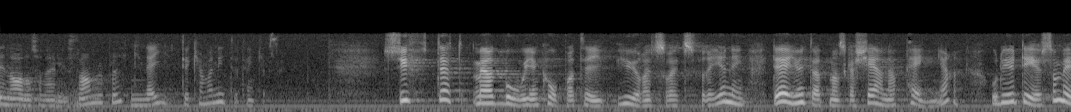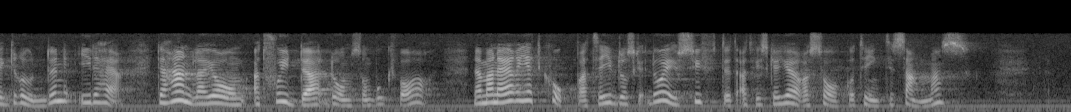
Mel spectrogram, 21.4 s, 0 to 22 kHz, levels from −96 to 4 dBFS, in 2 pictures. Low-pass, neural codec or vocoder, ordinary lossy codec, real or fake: 7.2 kHz; none; none; real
